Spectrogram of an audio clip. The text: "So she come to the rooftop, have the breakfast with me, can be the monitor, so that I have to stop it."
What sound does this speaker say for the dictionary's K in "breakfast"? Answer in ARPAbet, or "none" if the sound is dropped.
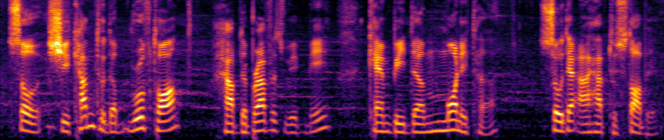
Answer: none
